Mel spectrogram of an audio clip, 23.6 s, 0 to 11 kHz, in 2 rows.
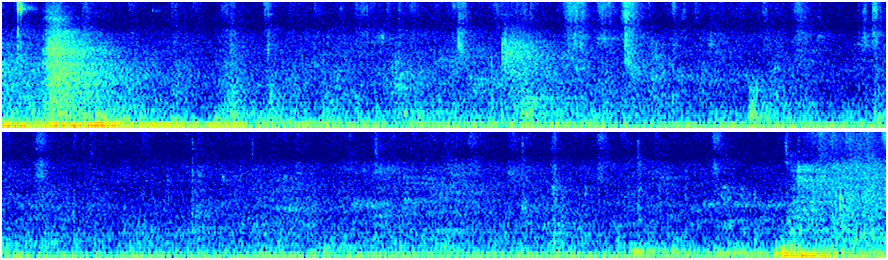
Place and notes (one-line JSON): {"title": "St Josef, Hamm, Germany - last piece from the organ noon lock-down", "date": "2020-04-12 11:55:00", "description": "inside a few people dispersed across empty benches, last piece from the organ, the organist packs up and leaves… noon, lock-down...", "latitude": "51.67", "longitude": "7.80", "altitude": "65", "timezone": "Europe/Berlin"}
